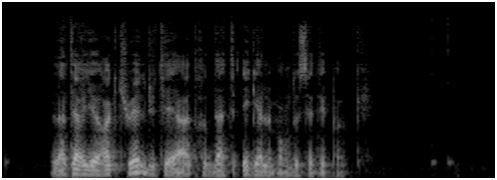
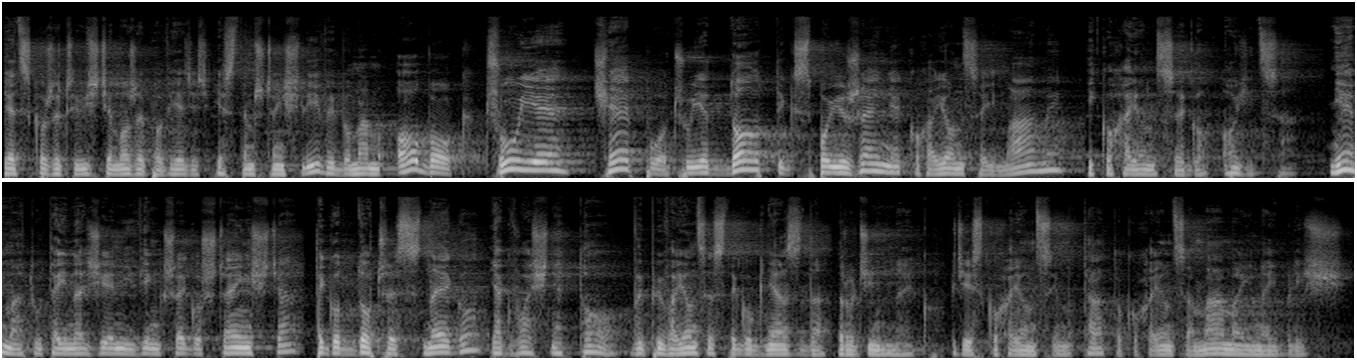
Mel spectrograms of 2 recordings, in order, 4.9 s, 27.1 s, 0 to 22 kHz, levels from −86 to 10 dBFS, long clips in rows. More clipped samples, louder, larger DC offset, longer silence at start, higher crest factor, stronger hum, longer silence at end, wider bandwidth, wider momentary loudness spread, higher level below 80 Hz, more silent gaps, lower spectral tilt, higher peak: neither; second, -32 LUFS vs -24 LUFS; neither; first, 0.5 s vs 0 s; about the same, 22 dB vs 20 dB; neither; first, 1.5 s vs 0.15 s; about the same, 14.5 kHz vs 15.5 kHz; about the same, 11 LU vs 11 LU; second, -56 dBFS vs -46 dBFS; neither; about the same, -6 dB/octave vs -6 dB/octave; second, -12 dBFS vs -4 dBFS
